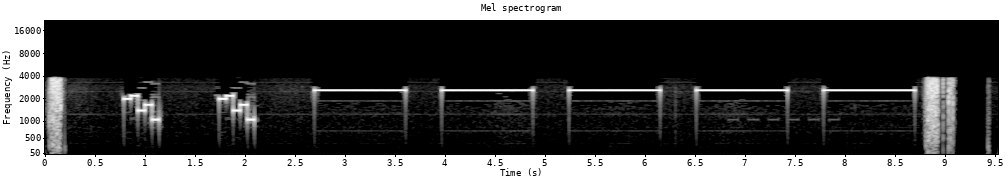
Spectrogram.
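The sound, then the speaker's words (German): Emergency dispatch radio alerting tones: after a burst of static, two quick chirping tone sequences give way to about seven steady, evenly spaced beeps, ending in another static crackle. No one speaks. “Jeno mit Alarmierung.”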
